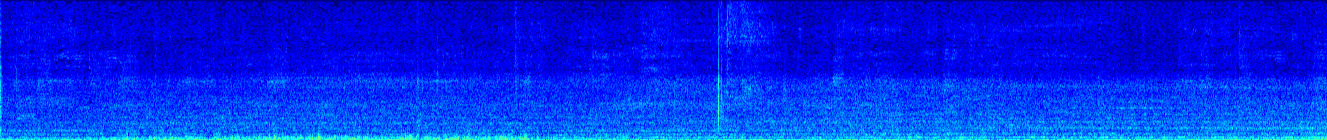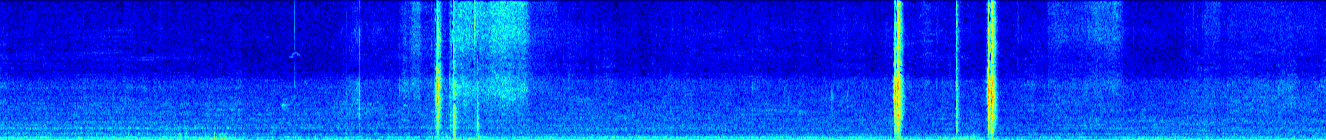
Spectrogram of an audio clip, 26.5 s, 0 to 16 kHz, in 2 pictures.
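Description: Mercedes-Benz E250's 2.0-litre turbo engine idling, a steady low hum heard from inside the cabin, with a few sharp clicks in the second half.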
